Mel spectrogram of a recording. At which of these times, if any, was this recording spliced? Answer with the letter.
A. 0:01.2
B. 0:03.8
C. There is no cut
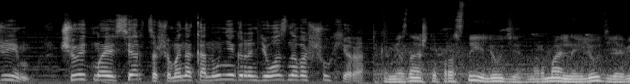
B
